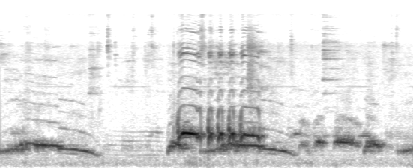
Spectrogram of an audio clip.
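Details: Lure song of a Bangkok zebra dove for drawing replies from other doves: a falling drawn-out coo, a pause, then a loud burst of rapid pulsed notes sliding down, ending in short separate coos.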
